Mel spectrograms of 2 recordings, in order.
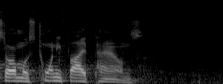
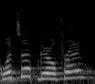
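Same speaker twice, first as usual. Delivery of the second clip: playful; 8 semitones higher, 4 dB quieter than usual. Retold or imitated. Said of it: "I'm like".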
